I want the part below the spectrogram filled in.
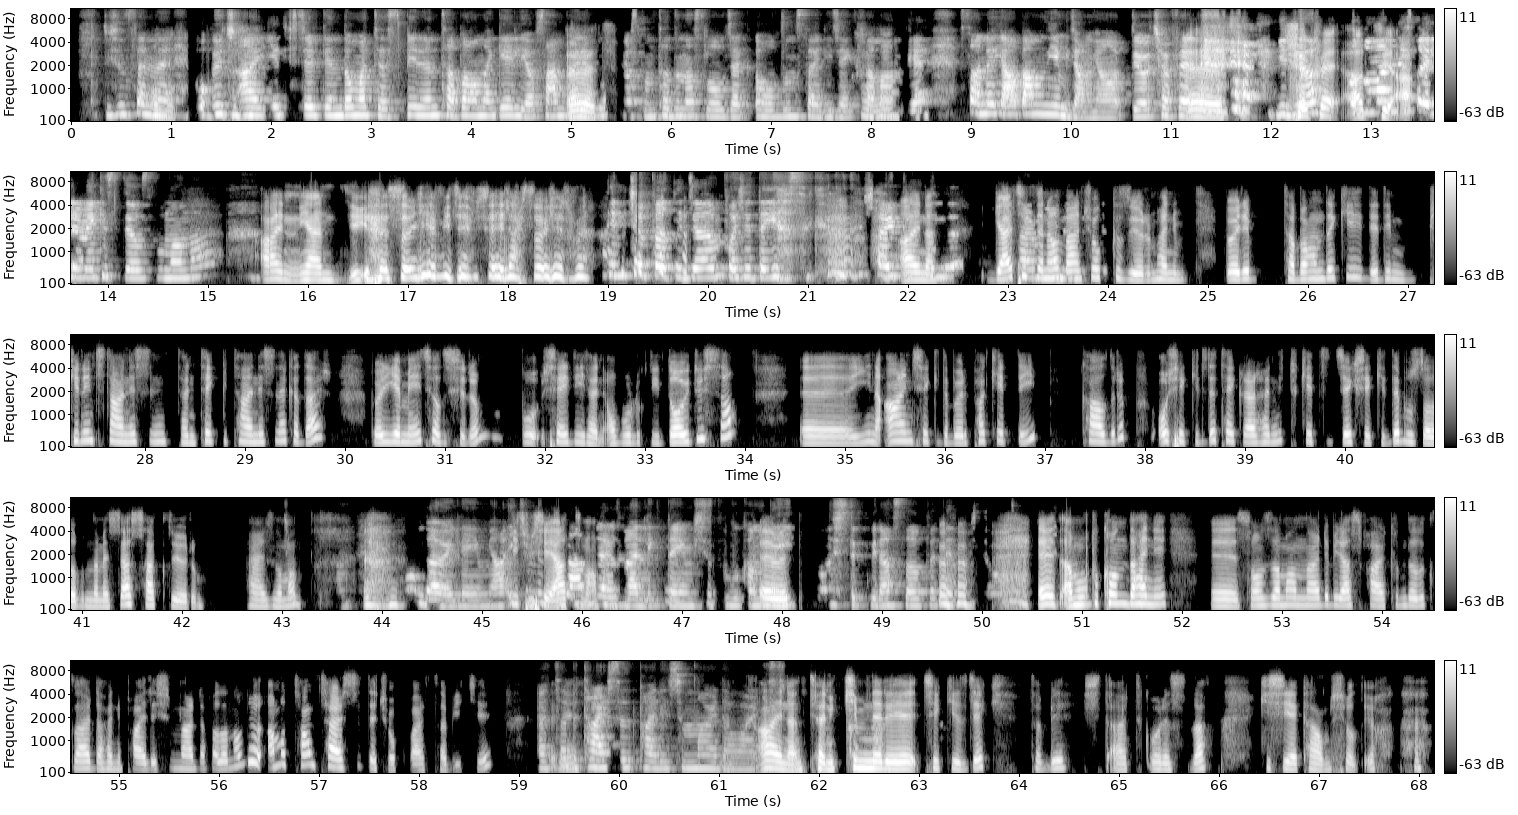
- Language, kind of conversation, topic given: Turkish, unstructured, Yemek sipariş etmek mi yoksa evde yemek yapmak mı daha keyifli?
- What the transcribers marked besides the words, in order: chuckle; other background noise; chuckle; laughing while speaking: "söyleyemeyeceğim şeyler söylerim herhâlde"; laugh; chuckle; laughing while speaking: "yazık şarkısını"; chuckle; unintelligible speech; giggle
